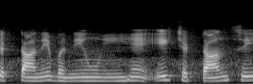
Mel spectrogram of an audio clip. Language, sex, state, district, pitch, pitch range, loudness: Hindi, female, Punjab, Kapurthala, 175 Hz, 165-190 Hz, -20 LUFS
